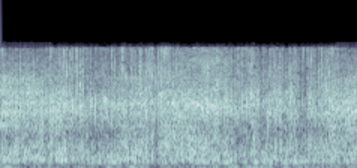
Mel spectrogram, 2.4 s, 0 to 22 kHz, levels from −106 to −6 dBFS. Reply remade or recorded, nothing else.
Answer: recorded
